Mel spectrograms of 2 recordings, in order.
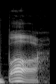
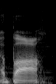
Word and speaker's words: BAR: The bar reminded me of it. Sorry, B-A-R. I always called it a bar, because that's how it's spelled.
